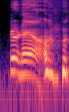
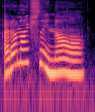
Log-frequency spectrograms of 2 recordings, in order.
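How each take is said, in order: First: "know" bent into a drawn "naow"; odd pronunciation. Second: Said in the usual way. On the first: Real, not acted. Streamer unsure of own motion sickness, "know" twisted into "naow". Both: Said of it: "why I said it like that".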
